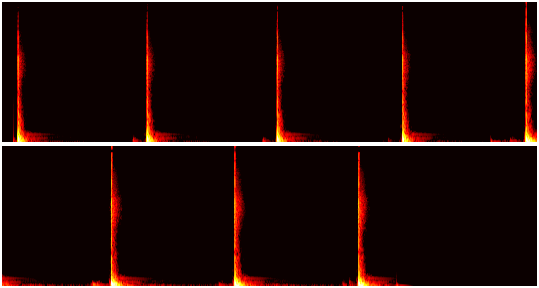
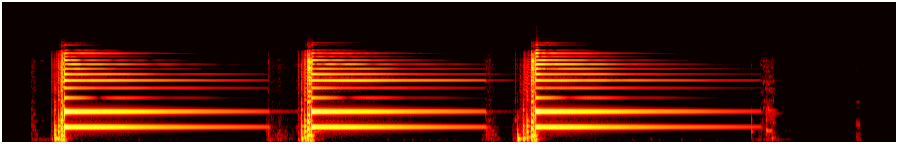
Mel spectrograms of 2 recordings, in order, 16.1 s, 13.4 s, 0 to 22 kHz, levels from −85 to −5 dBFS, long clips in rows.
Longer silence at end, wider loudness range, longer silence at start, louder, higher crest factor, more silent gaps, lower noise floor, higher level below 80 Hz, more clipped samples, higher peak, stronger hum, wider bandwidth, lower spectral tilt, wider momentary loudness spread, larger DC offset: about the same, 2.55 s vs 2.6 s; second, 4 LU vs 9 LU; second, 0.25 s vs 0.8 s; about the same, -20 LUFS vs -21 LUFS; about the same, 24 dB vs 24 dB; neither; about the same, -89 dBFS vs under -90 dBFS; first, -26 dBFS vs -50 dBFS; neither; about the same, 0 dBFS vs 0 dBFS; neither; first, over 20 kHz vs 7 kHz; about the same, -5.5 dB/octave vs -4.5 dB/octave; second, 5 LU vs 24 LU; neither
